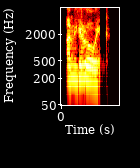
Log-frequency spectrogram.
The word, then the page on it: unheroic: Indian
